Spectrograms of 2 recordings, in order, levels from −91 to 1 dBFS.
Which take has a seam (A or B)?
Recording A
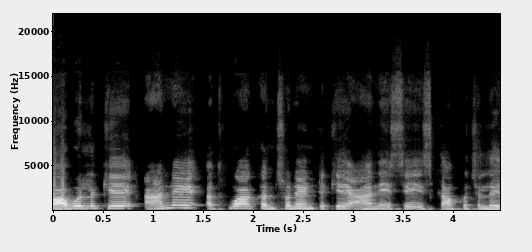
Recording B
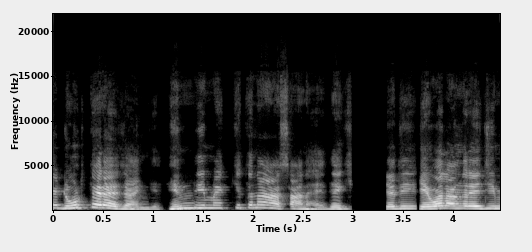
B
